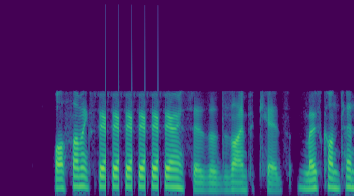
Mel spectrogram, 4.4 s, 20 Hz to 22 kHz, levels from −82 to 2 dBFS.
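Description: From 1.32 to 2.14 s the speech locks into a CD stuck on one turn: a scratch keeps throwing the laser back a track, so a 0.16 s slice of audio plays five times over with a tiny mute at each jump. It sounds like a rapid, mechanical stutter. On the waveform the same short shape repeats at even intervals, broken by brief dropouts. On the spectrogram identical blocks are stacked side by side, all capped at 4 kHz by the call path's narrowband coding, which fits G.711 mu-law.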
